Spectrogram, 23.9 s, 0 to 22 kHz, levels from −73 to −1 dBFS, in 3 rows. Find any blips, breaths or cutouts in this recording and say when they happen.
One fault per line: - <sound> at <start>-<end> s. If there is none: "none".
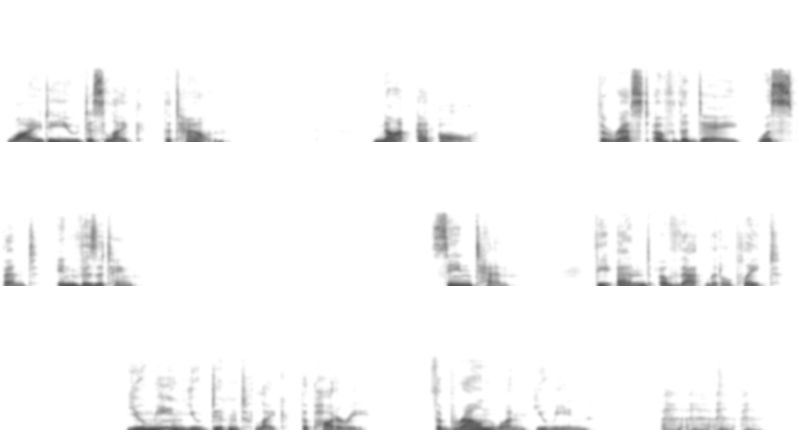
- cough at 22.5-23.6 s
